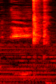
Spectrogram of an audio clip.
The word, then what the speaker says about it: y: it is inanimated uh which is pronounced as e in french uh placing same as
